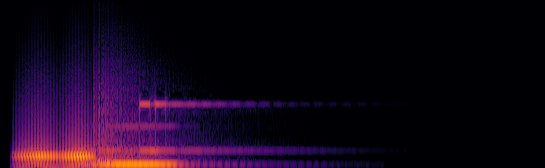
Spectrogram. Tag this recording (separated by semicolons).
delay; slow-release; processed; sound; pan; explosion; distortion; synthesis; electronic; panning; medium-attack; filter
